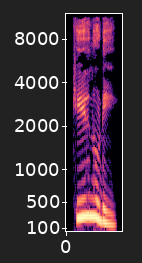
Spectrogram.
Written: ಕೀಳುನುಡಿ

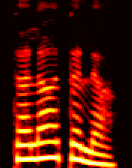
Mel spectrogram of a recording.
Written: ತಲಾತಲ

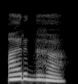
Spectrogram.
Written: ಅರ್ಘ

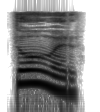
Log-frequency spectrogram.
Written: ತೊವರ್

